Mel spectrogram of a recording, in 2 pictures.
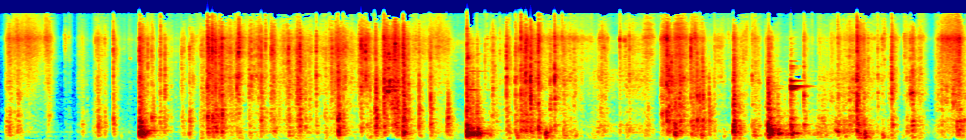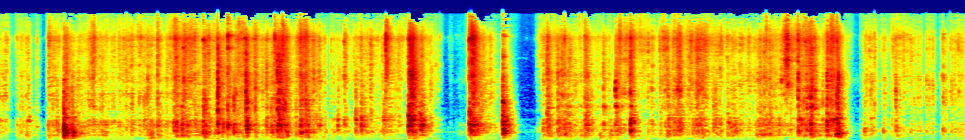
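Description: Cardboard gift boxes being pulled open and handled: irregular rustling, tearing and scraping of card, with knocks and clinks of glass bottles set down on a hard counter.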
